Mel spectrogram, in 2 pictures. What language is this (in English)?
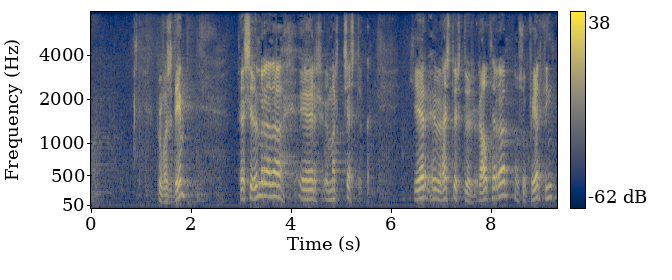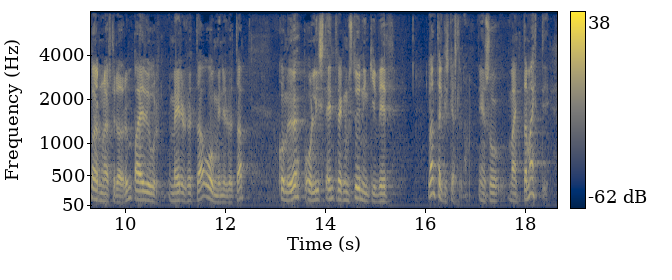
Icelandic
